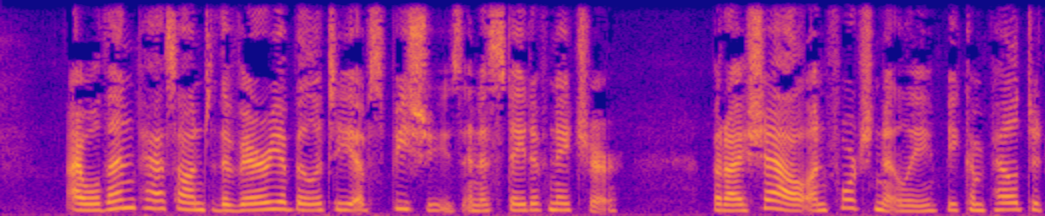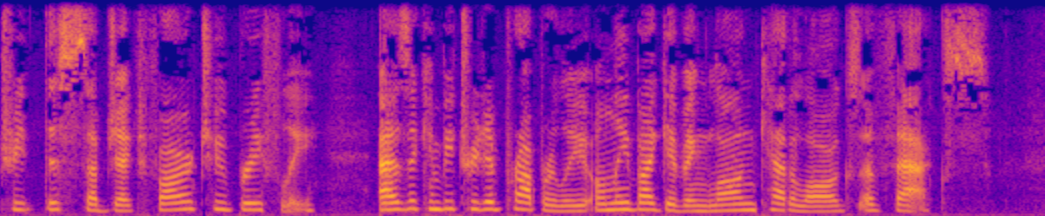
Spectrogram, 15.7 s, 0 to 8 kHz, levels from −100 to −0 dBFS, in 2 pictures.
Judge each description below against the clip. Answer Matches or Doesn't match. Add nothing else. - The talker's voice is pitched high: Matches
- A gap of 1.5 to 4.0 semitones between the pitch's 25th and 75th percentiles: Matches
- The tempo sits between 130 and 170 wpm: Matches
